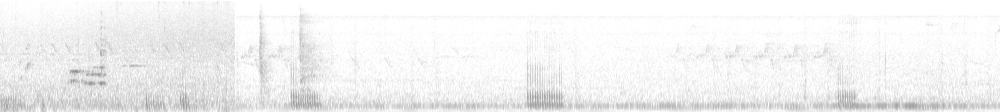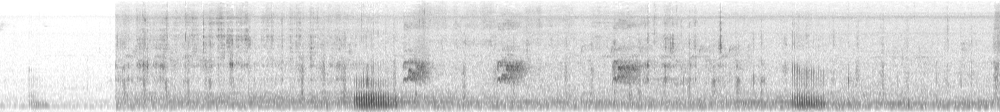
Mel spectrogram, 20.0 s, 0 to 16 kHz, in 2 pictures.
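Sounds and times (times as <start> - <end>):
animals chewing and rustling: 7.6 - 20.0
deep grunt-like calls: 11.2 - 20.0
higher animal calls: 11.2 - 20.0.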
